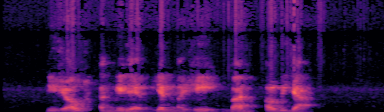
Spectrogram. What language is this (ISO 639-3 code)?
cat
